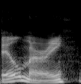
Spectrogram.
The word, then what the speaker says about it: Bilmuri: A band that I really like, named Bill Murray, which is funny all on its own, but it's spelled completely different. B-I-L-M-U-R-I.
